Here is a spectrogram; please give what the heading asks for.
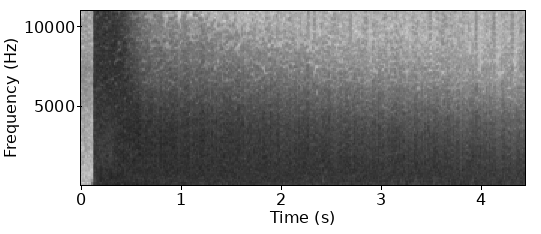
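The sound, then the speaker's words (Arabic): A bomb explodes nearby: one sudden, loud blast, then a dense, roaring rumble that holds for several seconds and slowly fades, with no voices. “إليكم قنبلة انفجرت قربنا.”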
